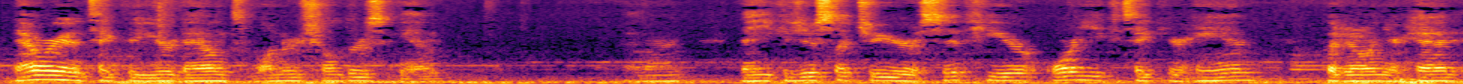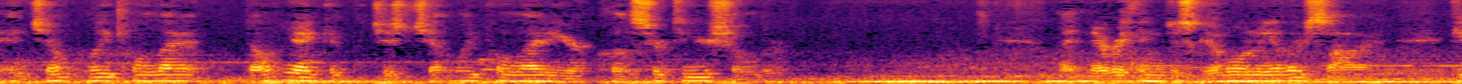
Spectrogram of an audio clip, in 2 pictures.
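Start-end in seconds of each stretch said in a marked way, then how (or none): none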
